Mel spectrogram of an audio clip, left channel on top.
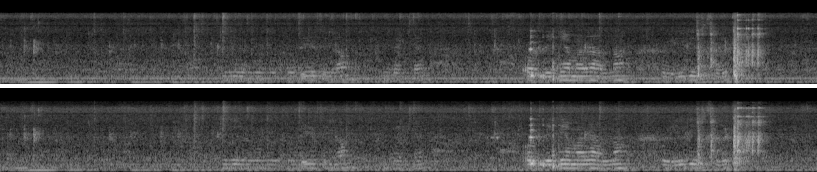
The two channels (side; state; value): both; normal; correlation 0.26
